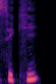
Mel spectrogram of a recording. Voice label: "c est qui", French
